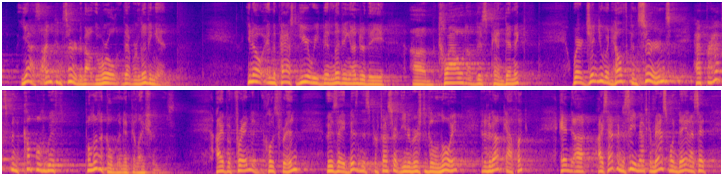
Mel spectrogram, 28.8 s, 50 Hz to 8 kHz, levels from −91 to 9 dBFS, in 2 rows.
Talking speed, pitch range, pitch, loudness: 150 wpm, 145-190 Hz, 170 Hz, -17 LUFS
